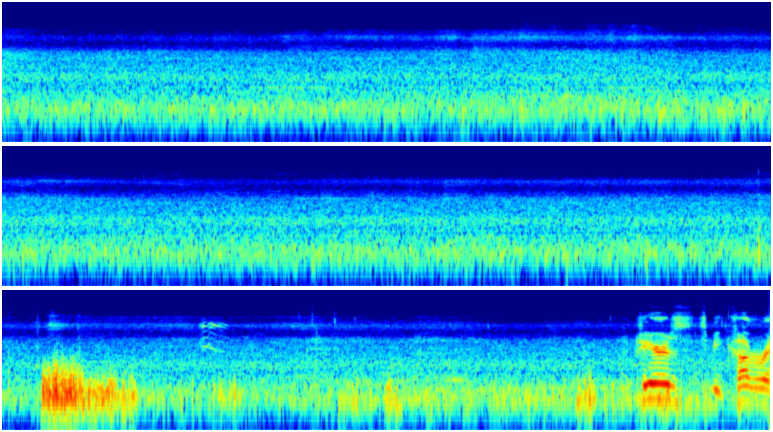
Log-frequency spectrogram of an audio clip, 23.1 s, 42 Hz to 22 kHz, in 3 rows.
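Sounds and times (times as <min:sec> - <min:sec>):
outdoor rushing hiss: 0:00.0 - 0:23.0.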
